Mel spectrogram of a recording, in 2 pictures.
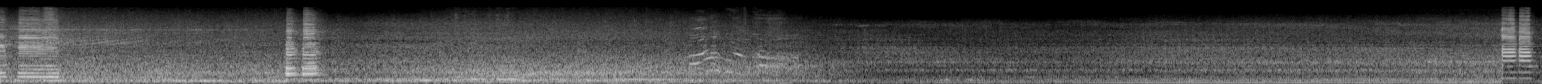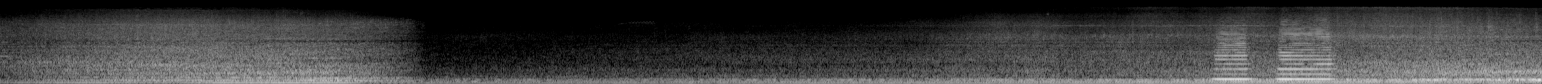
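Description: Horns of passing trucks, sounded in answer to a child's arm-pump signal: a horn blast at the start, a short one about three seconds in, a brief loud blast midway and two short toots near the end. Between them runs the low rumble of heavy trucks passing, swelling midway.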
